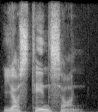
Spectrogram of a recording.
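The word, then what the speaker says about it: Jhostynxon: Ja, Y-N-X und O-N hinten. Und also ich lese es mal vor, Jostinson. – Genau, aber das wird gar nicht wie X ausgesprochen, sondern wie Jostinson.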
